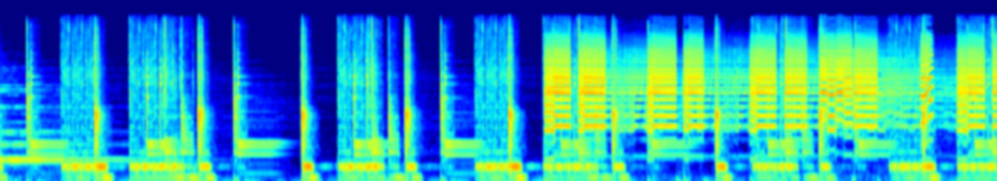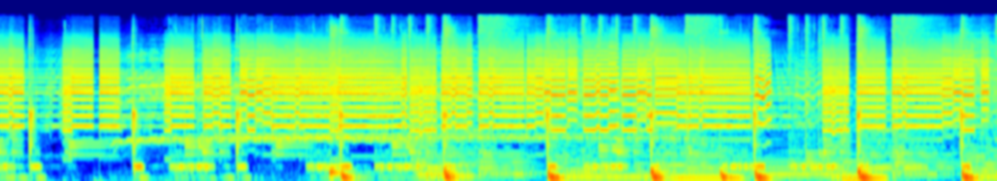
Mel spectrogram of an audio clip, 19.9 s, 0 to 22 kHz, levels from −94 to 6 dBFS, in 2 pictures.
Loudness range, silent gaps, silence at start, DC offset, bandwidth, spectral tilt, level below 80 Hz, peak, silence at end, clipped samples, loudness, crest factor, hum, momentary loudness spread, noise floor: 13 LU; none; 0 s; under 0.1%; 16.5 kHz; -1 dB/octave; -34 dBFS; 0 dBFS; 0 s; under 0.1%; -17 LUFS; 20 dB; none; 17 LU; -45 dBFS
